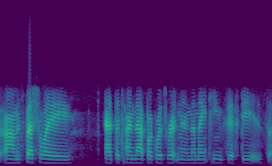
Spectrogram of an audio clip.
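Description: A woman with a normal speaking voice talks at a fairly low pitch and a moderate pace. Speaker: author. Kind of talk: radio interview.

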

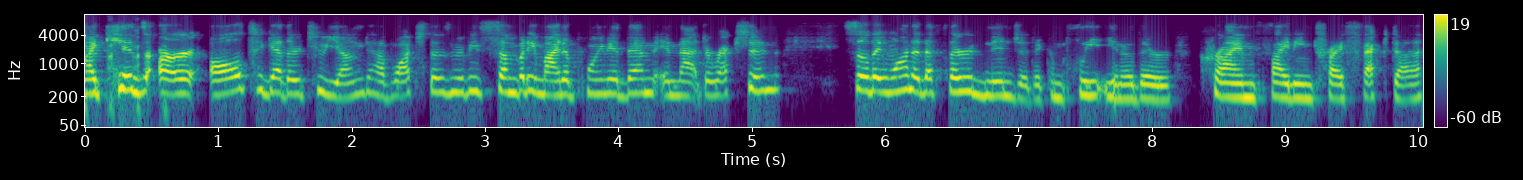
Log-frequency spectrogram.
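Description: A woman with an American accent talks at a fairly quick pace in a fairly high pitch, an unremarkable speaking voice. The sound is dry and close with no echo, over a quiet background. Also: ordinary pitch variation. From Oregon, US. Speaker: children's author. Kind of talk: interview.

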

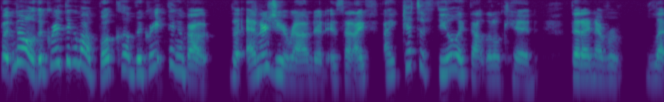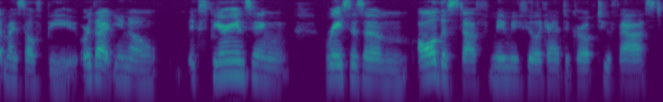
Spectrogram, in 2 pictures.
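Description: Very clean recording with a silent background of a woman with an American accent, medium pitch, lively intonation, fairly quick pace and big swings in loudness. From US West, Orange County and southern Utah. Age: 20s. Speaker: poet. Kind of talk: interview. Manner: halting, many fillers.

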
